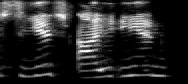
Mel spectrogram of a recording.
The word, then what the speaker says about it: chien: तो CHIEN को कैसे pronounce करेंगे हम?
